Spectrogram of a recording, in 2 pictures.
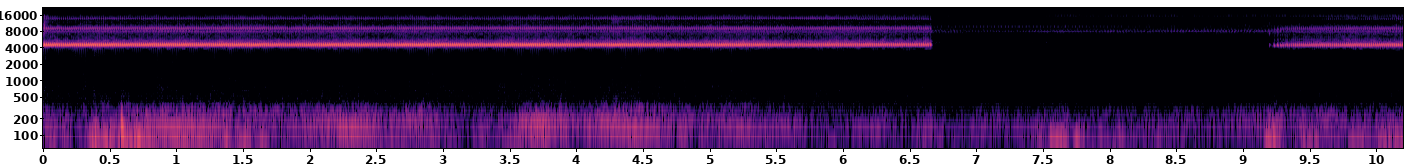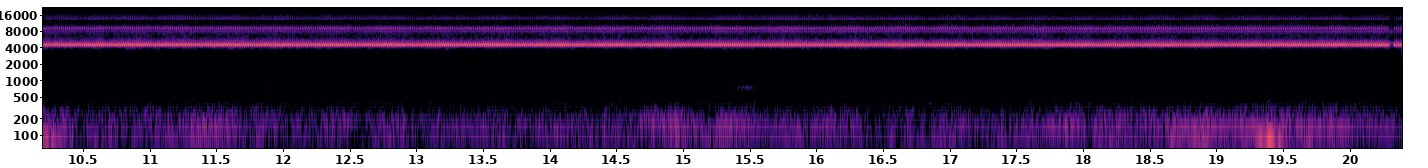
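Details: Male tree cricket (genus Oecanthus) singing a long continuous high trill that stops for about two and a half seconds, then resumes at the same steady pitch and loudness.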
